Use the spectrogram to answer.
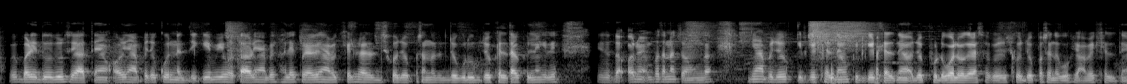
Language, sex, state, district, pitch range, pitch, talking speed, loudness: Hindi, male, Bihar, Begusarai, 100-115 Hz, 105 Hz, 240 wpm, -22 LUFS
